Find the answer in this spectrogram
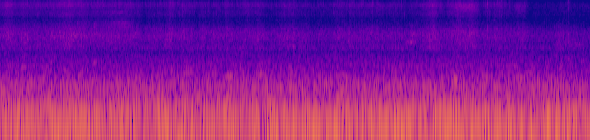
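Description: Passenger train running at speed: a steady low rumble of wheels on the rails with a faint hiss above it.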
